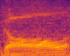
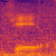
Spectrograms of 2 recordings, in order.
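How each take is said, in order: First: It starts with a hard g and rhymes with 'all'. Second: It starts with a j sound and rhymes with 'pale'. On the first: "I always said Gaul, like like the way I just said it" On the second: "they pronounced it jail"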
